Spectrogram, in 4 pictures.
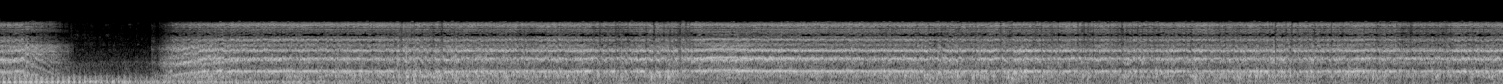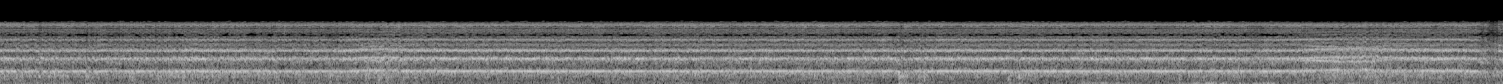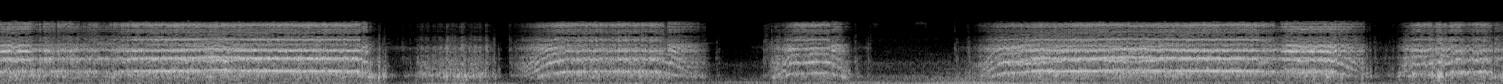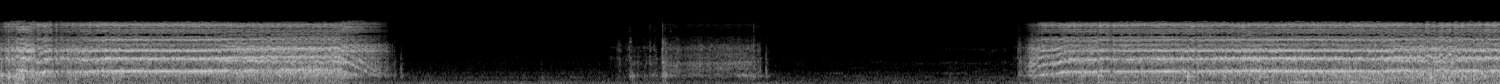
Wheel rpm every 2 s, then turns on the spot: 50, 150, 160, 160, 160, 160, 160, 160, 160, 160, 160, 160, 160, 160, 160, 160, 140, 50, 90, 30, 140, 130, 130, 160, 50, 0, 10, 40, 160, 160.
38-40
